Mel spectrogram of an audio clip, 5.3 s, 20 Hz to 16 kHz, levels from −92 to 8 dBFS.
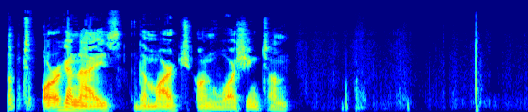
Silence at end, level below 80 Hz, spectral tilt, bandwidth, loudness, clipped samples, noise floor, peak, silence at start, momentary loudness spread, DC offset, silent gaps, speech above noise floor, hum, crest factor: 2.45 s; -56 dBFS; -5.5 dB/octave; 10.5 kHz; -20 LUFS; under 0.1%; -71 dBFS; 0 dBFS; 0.05 s; 16 LU; under 0.1%; none; 51 dB; none; 22 dB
